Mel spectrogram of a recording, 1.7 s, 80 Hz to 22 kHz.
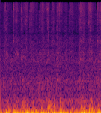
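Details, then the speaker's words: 1985 Dodge D150 with 408 Mopar small-block stroker, Comp Cams roller 238/242 duration, .589 lift, 110 LSA, Holley-type 850 carb, first cold startup idling near 400 RPM: low, slow, choppy lope from the cam. Finding: lopey idle from aggressive camshaft. "you can hear it you can really hear that cam in it"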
